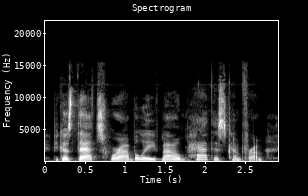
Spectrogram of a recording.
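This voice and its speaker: Over a silent background in a very clean recording, a woman speaks at a moderate pace with a West Texas accent and lively intonation. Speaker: psychiatrist and coach. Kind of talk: interview conversation.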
